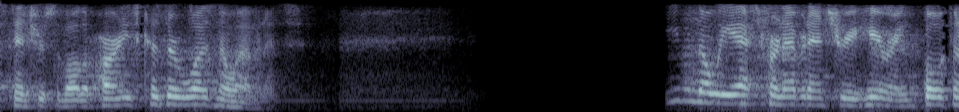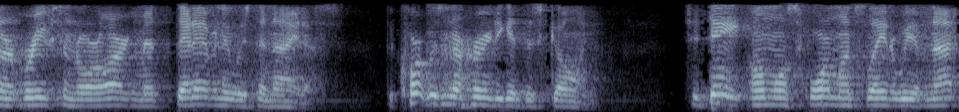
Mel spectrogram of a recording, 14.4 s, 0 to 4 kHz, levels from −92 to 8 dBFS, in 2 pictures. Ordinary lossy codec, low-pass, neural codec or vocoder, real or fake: AAC, 16 kbps; 3.6 kHz; none; real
